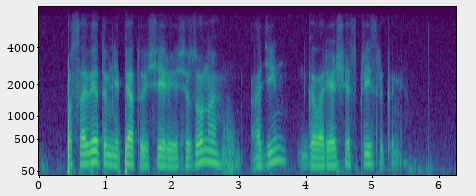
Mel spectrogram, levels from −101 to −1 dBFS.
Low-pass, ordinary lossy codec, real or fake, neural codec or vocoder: 7.2 kHz; Opus, 32 kbps; real; none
